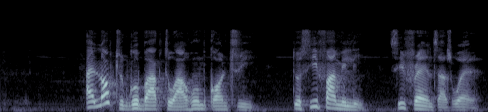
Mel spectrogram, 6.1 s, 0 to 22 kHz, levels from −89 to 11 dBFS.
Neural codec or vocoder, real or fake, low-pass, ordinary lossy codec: none; real; 7.2 kHz; Opus, 64 kbps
